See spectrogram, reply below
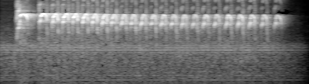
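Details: Social Flycatcher in a city in Brazil giving a fast, steady series of high, scratchy chattering notes lasting about four seconds.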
